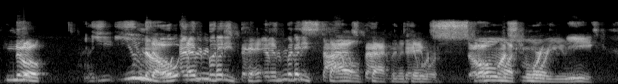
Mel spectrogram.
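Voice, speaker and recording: With an American accent, a man speaks at a high pitch and moderate pace, his voice making very wide pitch swings over noticeable background noise. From Massachusetts, US. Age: 30s. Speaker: death metal musician. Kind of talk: casual chat.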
